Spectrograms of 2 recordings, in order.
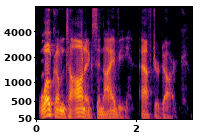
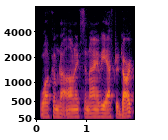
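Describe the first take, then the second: First: It is said in a sexy, seductive voice. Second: It is said in a plain, ordinary voice.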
